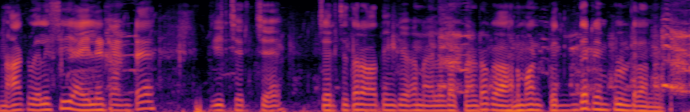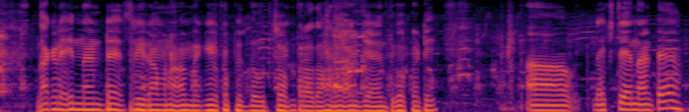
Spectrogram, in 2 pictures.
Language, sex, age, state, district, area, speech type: Telugu, male, 18-30, Telangana, Nirmal, rural, spontaneous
